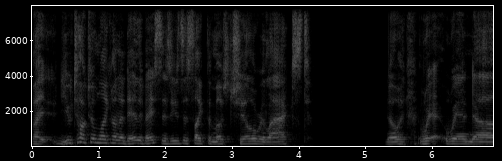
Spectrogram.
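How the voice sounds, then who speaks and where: A man speaks at a fairly slow pace with a dark, mellow tone and ordinary pitch variation. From Kentucky. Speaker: podcast host. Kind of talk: casual chat. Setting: studio.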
